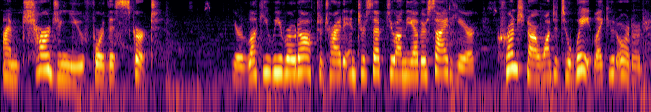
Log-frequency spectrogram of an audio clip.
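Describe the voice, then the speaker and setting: A man voicing a brisk, long-suffering woman steward in a fantasy audiobook, dry and exasperated. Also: sits high, faint music behind, voice pushed up, lightly acted.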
